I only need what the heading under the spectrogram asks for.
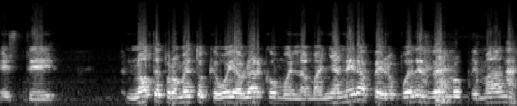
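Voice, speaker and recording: Over noticeable background noise, a man with fairly high pitch speaks at a moderate pace. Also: ordinary pitch variation. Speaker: medical doctor. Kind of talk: medical explainer chat.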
